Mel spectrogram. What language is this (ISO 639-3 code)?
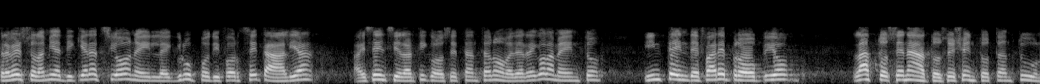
ita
